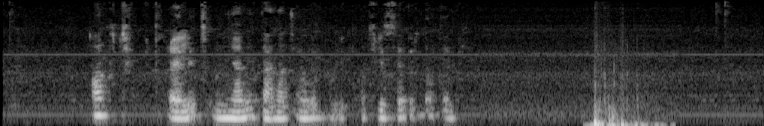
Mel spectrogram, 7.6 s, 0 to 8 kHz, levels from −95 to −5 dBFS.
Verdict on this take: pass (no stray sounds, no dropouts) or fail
fail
